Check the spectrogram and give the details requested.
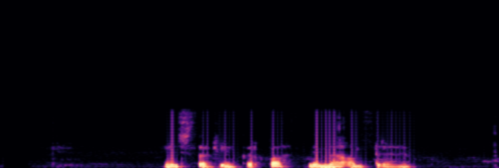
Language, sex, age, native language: Icelandic, female, 30-39, Icelandic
